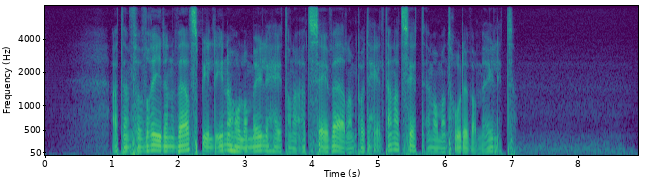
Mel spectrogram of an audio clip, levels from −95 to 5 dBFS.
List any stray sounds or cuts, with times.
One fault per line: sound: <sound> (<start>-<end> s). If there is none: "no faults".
no faults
